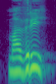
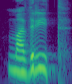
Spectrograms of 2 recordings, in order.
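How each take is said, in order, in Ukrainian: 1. Слово закінчується на голосний, без приголосного. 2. Слово закінчується звуком д. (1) "Взагалі не вимовляє звук д" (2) "вимовляють це слово як мадрід"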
